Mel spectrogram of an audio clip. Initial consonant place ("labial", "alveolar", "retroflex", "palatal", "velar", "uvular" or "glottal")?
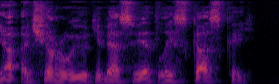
glottal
